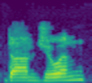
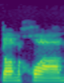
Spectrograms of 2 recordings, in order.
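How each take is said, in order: First: Juan is said in the poet's own way. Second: Juan is said in the other, usual way. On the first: This is how the poet himself said the name. The speaker calls it right. "which that's how he pronounced it" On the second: This is not how the poet said the name. The speaker calls it wrong. "not Don Juan"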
